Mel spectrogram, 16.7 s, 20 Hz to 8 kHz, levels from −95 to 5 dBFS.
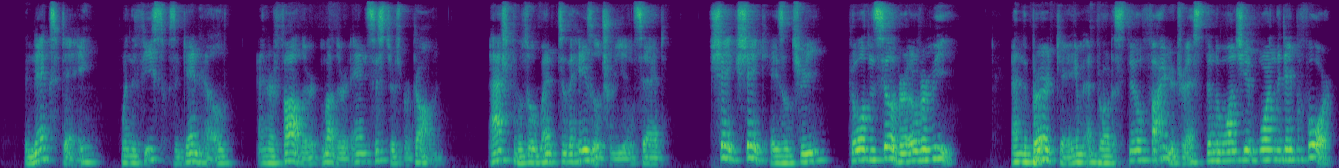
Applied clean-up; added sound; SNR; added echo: neural mask model DeepFilterNet 3.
